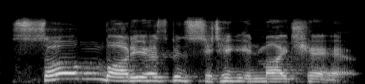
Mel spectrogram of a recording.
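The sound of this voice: A man's put-on character voice, high in pitch. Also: fairly slow pace.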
